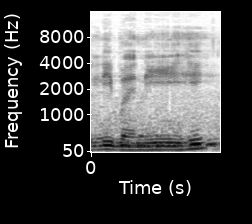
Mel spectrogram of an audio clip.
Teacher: یا مدہ ہے، نون کو ایک الف برابر لمبا کریں گے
